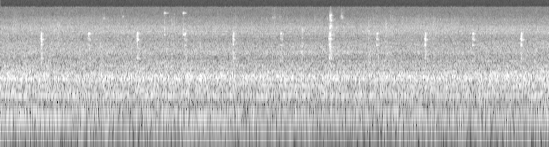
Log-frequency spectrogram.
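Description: Turn-signal indicator ticking steadily about twice a second inside a truck cab, over the steady hum of the truck's engine and road noise while turning.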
